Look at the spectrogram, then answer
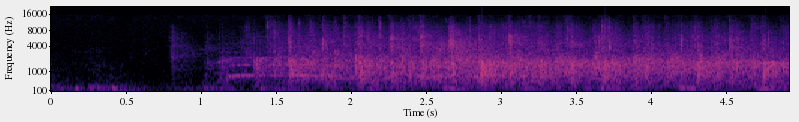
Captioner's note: attendees applauding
